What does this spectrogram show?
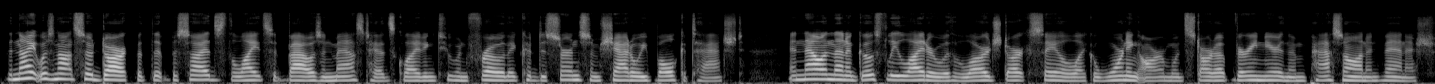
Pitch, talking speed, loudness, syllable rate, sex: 190 Hz, 215 wpm, -20 LUFS, 4.9 syllables/s, female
